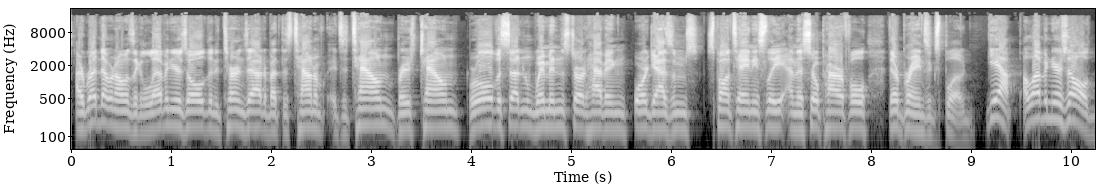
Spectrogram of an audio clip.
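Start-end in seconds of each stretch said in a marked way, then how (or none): none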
